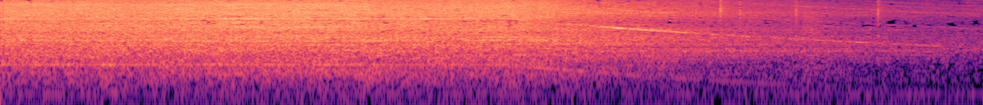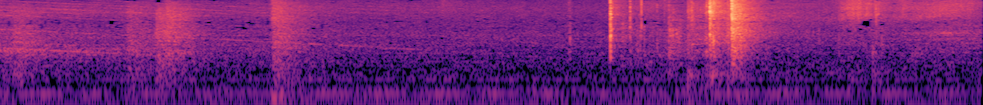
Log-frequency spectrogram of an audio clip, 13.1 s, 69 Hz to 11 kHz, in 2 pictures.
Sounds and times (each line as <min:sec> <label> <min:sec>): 0:00.0 vacuum cleaner 0:09.2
